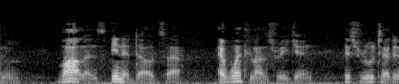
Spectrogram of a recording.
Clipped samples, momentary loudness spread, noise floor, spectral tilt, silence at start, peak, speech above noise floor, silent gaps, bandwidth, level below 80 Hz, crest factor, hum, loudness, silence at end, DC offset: under 0.1%; 17 LU; -40 dBFS; -6.5 dB/octave; 0 s; 0 dBFS; 21 dB; none; 7.8 kHz; -40 dBFS; 20 dB; none; -19 LUFS; 0 s; under 0.1%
